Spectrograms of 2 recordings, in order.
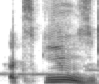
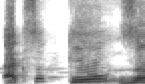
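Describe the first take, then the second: First: एक्सक्यूज said as one joined word, X sound then kyooz; एक्सक्यूज in one go, as eks-kyooz; model pronunciation. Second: एक्सक्यूज slowly split into eks, kyoo, z; syllable-by-syllable pronunciation. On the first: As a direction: say एक्सक्यूज whole, ending on a buzzed z. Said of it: "मैं सिखाता हूँ आपको इसको pronounce करना". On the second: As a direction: break एक्सक्यूज into three spaced sounds. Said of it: "एकदम आसान तरीका बताता हूँ". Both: Shown as a demonstration.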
